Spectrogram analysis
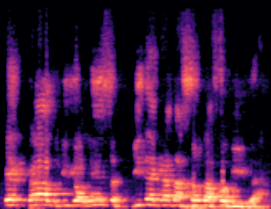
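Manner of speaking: slow, measured pulpit declamation; preaching. Real, not acted. Preacher expounding three faithful men to the church, solemn preaching. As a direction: proclaim it phrase by phrase, drawing out the words.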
